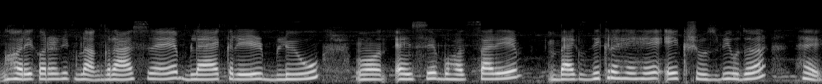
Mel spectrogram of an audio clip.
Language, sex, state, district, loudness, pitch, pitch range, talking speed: Hindi, female, Chhattisgarh, Kabirdham, -15 LUFS, 245 Hz, 230-265 Hz, 170 wpm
